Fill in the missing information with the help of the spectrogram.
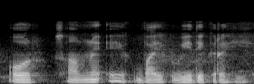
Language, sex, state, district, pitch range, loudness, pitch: Hindi, male, Uttar Pradesh, Saharanpur, 105-110 Hz, -19 LUFS, 105 Hz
